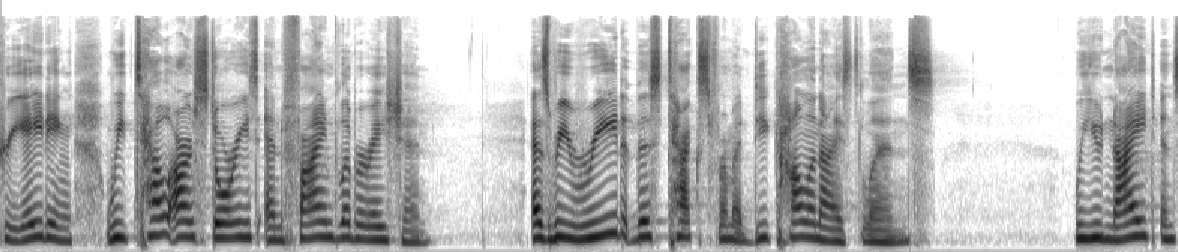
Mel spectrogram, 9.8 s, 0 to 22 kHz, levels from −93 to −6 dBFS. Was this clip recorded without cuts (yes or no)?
yes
